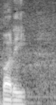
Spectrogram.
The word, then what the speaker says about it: Buddy: Sean, his last name is pronounced Buddy. Sean Buddy.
